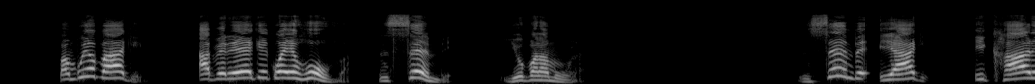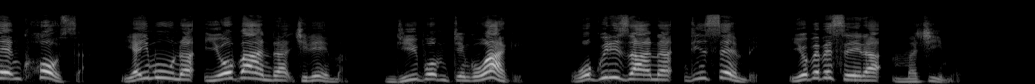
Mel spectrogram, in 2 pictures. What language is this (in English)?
Nyanja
